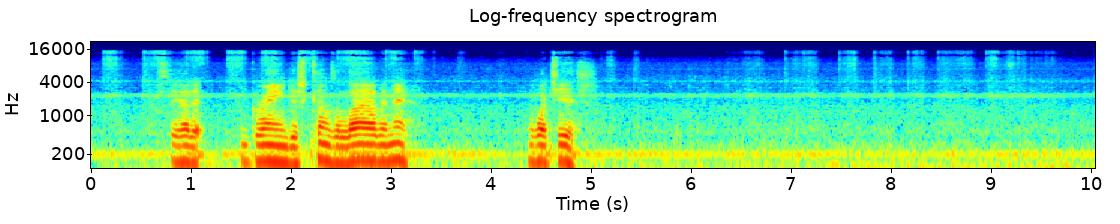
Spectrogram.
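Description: A brush softly strokes across a knife handle.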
